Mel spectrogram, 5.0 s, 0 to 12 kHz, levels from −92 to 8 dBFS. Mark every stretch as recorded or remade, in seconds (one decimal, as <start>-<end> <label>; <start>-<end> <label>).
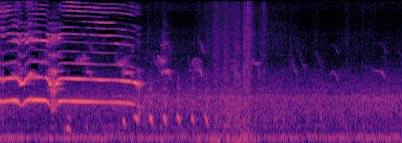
0.0-1.5 recorded; 1.5-2.5 remade; 2.5-5.0 recorded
